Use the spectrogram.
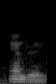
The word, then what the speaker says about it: Andres: the way you pronounce it? Andres, yes.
